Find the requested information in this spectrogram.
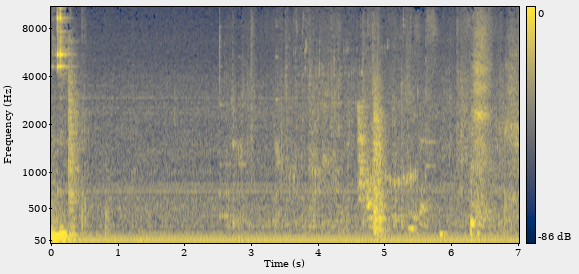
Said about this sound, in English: I'm going to pour myself a glass of wine. One moment.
